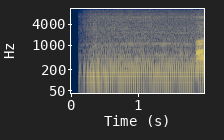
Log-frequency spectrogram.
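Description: A vehicle engine idling steadily, with an even low pulsing, starting just after the opening; a man says "oke" at the very end.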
